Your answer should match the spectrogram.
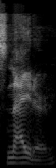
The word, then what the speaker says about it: Snider: Well, we pronounced it Harlequin. And Dee's last name is Snyder. Everybody says Schneider, though, by accident.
